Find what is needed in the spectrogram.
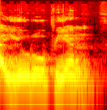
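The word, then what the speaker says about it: European: अब देखिए, हिंदी का, अंग्रेजी का क्या है, ये वोवल है ई, लेकिन जब हम इसका प्रोनाउंसिएशन करेंगे तो क्या आएगा, यूरोपियन।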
